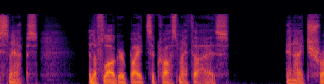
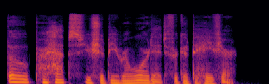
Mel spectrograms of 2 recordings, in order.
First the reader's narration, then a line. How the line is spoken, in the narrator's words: she purrs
